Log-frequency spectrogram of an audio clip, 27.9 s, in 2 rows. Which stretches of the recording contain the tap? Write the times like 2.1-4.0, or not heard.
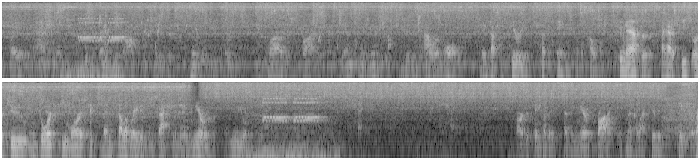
0.0-27.8.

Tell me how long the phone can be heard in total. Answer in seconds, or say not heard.
3 s.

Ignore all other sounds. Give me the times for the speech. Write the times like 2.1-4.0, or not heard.
0.0-19.1, 24.2-27.8.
